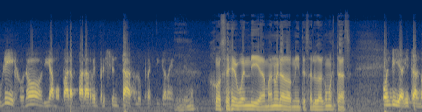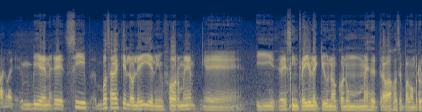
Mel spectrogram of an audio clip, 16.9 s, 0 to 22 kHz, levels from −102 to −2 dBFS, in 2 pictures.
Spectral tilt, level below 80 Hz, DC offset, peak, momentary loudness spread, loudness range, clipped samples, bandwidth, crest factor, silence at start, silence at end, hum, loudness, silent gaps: -6.5 dB/octave; -56 dBFS; under 0.1%; -12 dBFS; 15 LU; 3 LU; under 0.1%; 12.5 kHz; 14 dB; 0 s; 0 s; none; -24 LUFS; none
